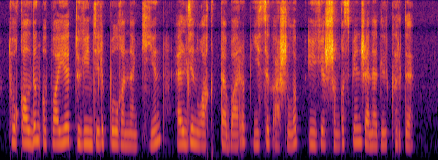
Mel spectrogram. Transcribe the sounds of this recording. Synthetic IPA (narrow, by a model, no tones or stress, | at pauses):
t̪ʰo̞qɑlˠd̪əɴʊpɑjət̪ʰʏɡʲe̞nd̪e̞lɪp̚bo̞lˠʁɑnːɑŋkʲʰejjɪn | æld̪e̞nwɑqə̥t̪ːɑbɑɾəpje̞sɪkɑʃəlˠəp̚ʏjɡʲe̞ʃəɴʁəspe̞nʒænæd̪ɪlkʲʰɪɾd̪ɪ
